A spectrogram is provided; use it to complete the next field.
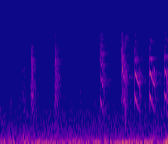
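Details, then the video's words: Territorial fight between wild woodpeckers: scratchy, downslurred squawks, sparse at first, then coming faster and louder near the end, over a steady low-pitched background noise. "Woodpeckers fighting for territory"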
